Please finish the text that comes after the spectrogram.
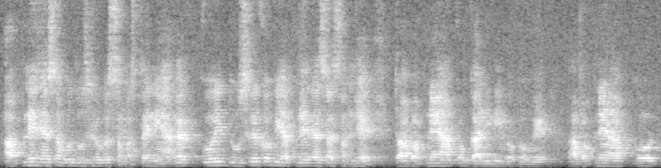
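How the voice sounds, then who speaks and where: Man, spiritual guide, interview answers, calm measured tone, far from mic, very echoey room. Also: mid-range voice, a little hiss or hum. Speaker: spiritual guide and meditation teacher.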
